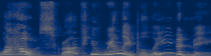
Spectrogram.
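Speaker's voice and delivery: very high, very soft, hushed, bashful gush. Retelling a story where one character praises Whiff, put-on blushing Whiff voice. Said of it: "Whiff is just blushing".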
